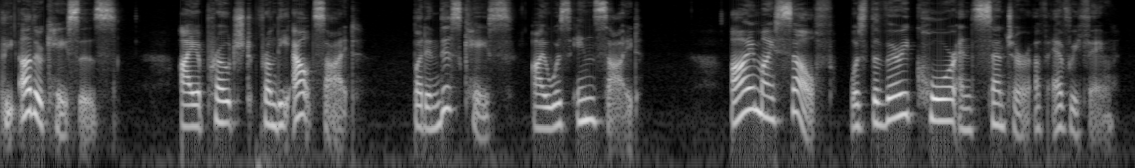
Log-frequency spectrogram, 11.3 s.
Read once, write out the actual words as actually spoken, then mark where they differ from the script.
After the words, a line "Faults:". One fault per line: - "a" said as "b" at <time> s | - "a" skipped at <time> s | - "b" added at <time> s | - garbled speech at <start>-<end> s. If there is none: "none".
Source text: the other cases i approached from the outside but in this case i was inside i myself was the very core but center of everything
the other cases i approached from the outside but in this case i was inside i myself was the very core and center of everything
Faults:
- "but" said as "and" at 9.5 s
